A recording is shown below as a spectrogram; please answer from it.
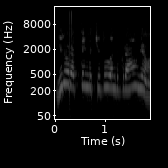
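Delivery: put-on French accent. Speaker quotes a woman asking him for a take, French accent. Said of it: "in her French accent".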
